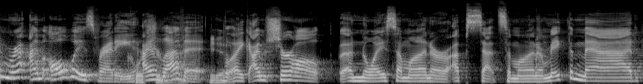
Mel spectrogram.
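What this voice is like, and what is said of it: Usual voice. Nothing is said of it.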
